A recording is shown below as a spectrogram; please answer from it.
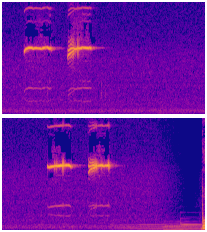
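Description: Eurasian Pygmy Owl giving four thin, high, level whistles in two close pairs, each about half a second long, before a low musical tone ends it.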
